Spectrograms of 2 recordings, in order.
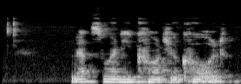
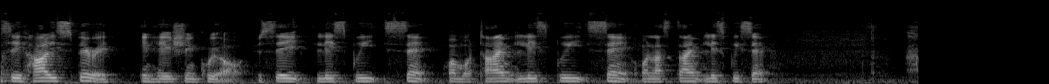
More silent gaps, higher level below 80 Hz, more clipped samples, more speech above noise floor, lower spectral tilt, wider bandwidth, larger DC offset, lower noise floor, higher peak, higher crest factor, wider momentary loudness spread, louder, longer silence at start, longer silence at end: neither; first, -40 dBFS vs -60 dBFS; neither; first, 37 dB vs 24 dB; about the same, -5 dB/octave vs -4.5 dB/octave; second, 9.2 kHz vs 12 kHz; neither; second, -48 dBFS vs -54 dBFS; first, 0 dBFS vs -10 dBFS; second, 12 dB vs 22 dB; second, 8 LU vs 11 LU; first, -12 LUFS vs -30 LUFS; about the same, 0.05 s vs 0 s; second, 0 s vs 1.3 s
